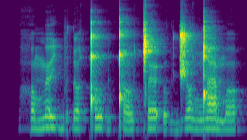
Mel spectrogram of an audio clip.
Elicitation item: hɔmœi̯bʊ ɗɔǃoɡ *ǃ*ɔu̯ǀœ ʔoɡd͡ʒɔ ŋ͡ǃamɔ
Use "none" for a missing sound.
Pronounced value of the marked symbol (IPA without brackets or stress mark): ǃ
